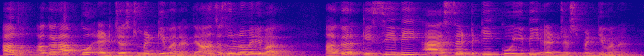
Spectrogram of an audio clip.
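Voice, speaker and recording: A male accounts teacher with a sore throat, running a fast revision lesson, asking the class questions and answering them himself. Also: high-pitched, expressive, fairly bright tone, roomy sound. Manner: quizzes students then answers his own questions.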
